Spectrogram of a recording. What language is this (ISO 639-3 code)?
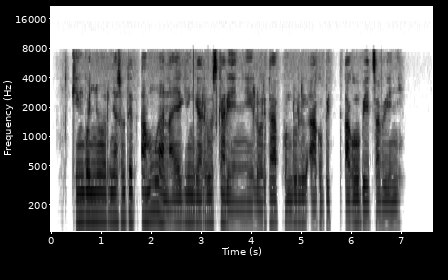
kln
